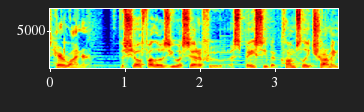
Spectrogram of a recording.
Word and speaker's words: Yua Serufu: And if at first you miss the fact that Yua Serufu sounds an awful lot like the Japanese pronunciation of yourself, oh, don't worry, the show will remind you, repeatedly.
